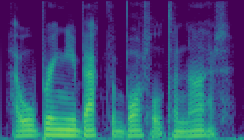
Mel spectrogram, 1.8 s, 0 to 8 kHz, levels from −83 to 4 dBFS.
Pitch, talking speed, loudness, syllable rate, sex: 105 Hz, 295 wpm, -18 LUFS, 6.3 syllables/s, male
